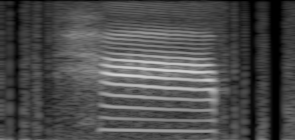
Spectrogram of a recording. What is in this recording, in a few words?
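"haap6", Cantonese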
